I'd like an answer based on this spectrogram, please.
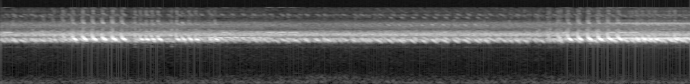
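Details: Bell crickets in autumn at Sanuki, Chiba, Japan, producing a steady high shimmering ring, with louder pulsed trill bursts near the start and again at the end over faint low background rumble.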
